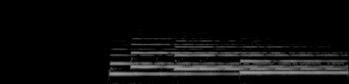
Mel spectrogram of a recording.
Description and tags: Few notes played on software synthesizer
Please check up my commercial portfolio.
Your visits and listens will cheer me up!
Thank you.
4-notes, digital, lead, mel, notes, pad, sample, soft, synth, synthesized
